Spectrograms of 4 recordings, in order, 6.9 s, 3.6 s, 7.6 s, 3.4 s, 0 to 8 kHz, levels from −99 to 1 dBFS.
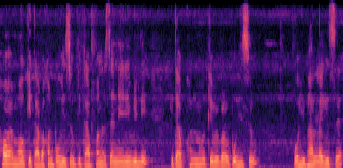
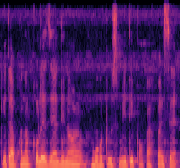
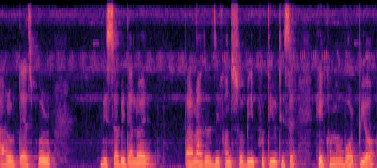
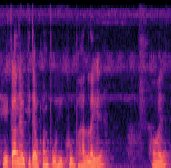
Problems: constant background noise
